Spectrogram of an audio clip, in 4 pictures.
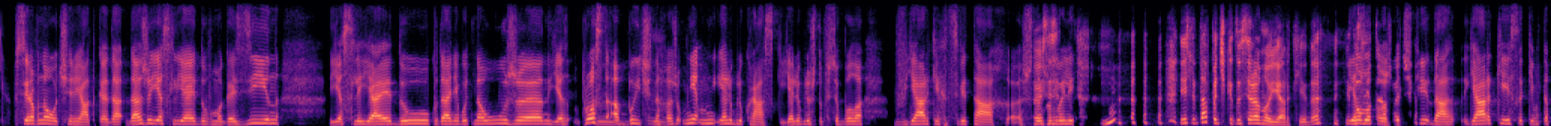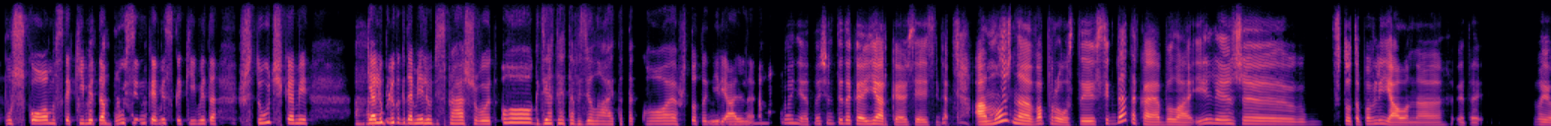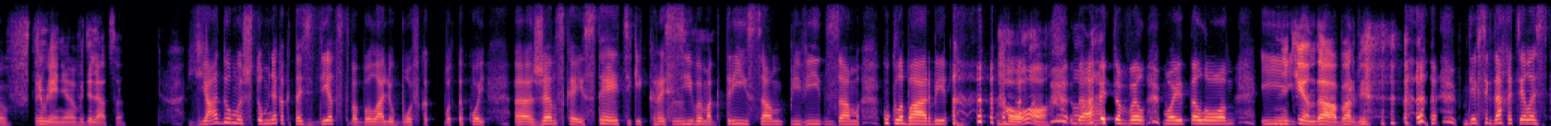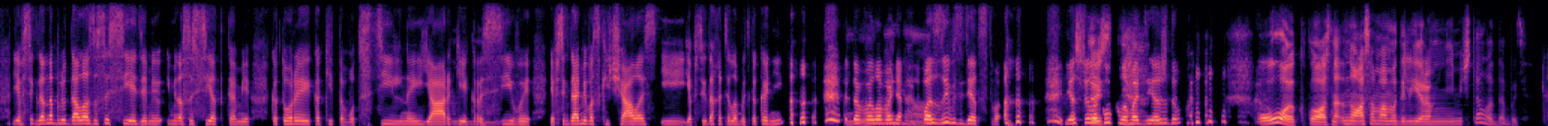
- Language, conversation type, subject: Russian, podcast, Когда стиль помог тебе почувствовать себя увереннее?
- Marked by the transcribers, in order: laugh; chuckle; laugh; tapping; laugh; put-on voice: "О, где ты это взяла? Это такое что-то нереальное"; chuckle; laugh; laughing while speaking: "Да, это"; chuckle; laugh; laugh; chuckle; chuckle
